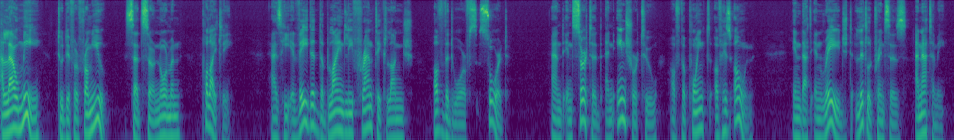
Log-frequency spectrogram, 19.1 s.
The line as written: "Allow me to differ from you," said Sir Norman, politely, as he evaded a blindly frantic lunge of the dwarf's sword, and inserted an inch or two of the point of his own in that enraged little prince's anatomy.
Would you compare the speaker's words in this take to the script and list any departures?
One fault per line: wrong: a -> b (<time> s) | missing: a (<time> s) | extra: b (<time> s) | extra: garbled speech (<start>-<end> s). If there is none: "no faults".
wrong: a -> the (6.4 s)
